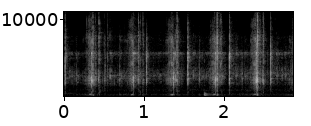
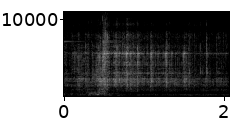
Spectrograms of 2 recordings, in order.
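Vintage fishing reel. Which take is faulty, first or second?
first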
